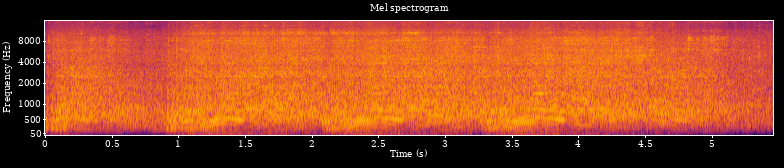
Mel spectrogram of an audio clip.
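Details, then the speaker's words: Grom clone single-cylinder motorcycle that idles great, revved a little: small single revs up and drops back in quick blips, crisp even exhaust note, no knocks or misses; healthy free revving. "But it runs good. It idles great. Let's rev it a little bit. Sounds basic."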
